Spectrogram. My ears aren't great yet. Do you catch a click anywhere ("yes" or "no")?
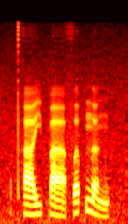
no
